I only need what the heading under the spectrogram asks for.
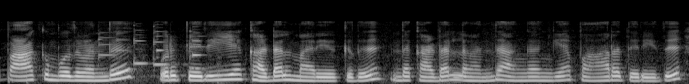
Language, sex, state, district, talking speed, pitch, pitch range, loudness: Tamil, female, Tamil Nadu, Kanyakumari, 115 wpm, 190 Hz, 180-205 Hz, -17 LUFS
